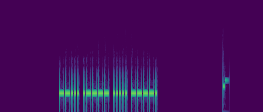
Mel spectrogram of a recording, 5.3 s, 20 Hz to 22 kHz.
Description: Morse code, heard as a keyed tone, about 40 wpm, 700 Hz. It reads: 7159
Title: Numbers - 4-Digit 40wpm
